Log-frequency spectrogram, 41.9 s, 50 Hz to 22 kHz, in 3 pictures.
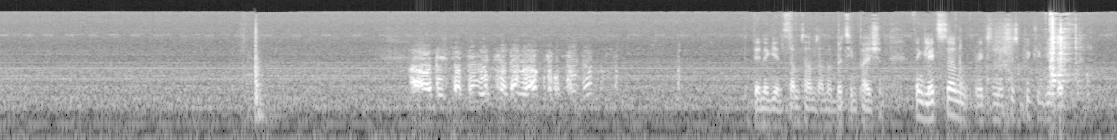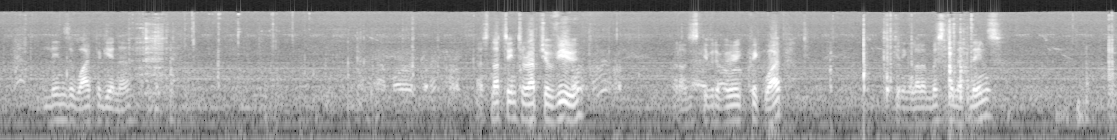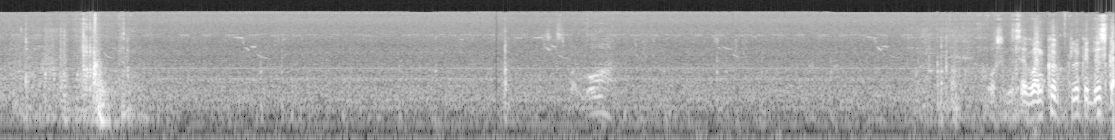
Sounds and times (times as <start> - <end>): Speech: 5.2 - 7.8, 9.4 - 13.5, 14.5 - 15.7, 18.6 - 21.8, 22.4 - 23.9, 25.1 - 26.6, 34.9 - 35.7, 40.3 - 41.8.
